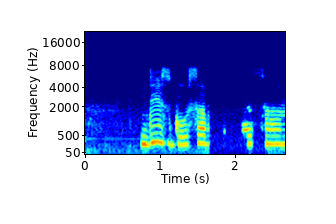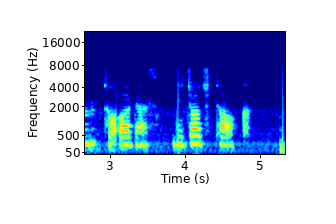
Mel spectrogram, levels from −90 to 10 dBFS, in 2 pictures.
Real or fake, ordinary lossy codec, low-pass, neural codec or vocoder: real; none; none; none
